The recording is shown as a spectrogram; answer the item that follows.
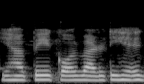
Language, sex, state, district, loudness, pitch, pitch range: Hindi, female, Bihar, Saharsa, -20 LUFS, 205 Hz, 200-210 Hz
